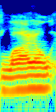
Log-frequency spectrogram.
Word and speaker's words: Lisle: John, and I believe the last name is pronounced Lyle. It's Lisle.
